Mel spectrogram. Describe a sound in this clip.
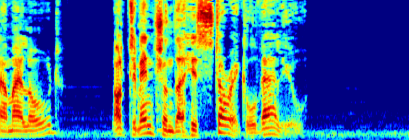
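A young man speaks calmly through a microphone.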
